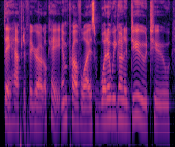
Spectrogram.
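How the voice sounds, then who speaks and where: An American woman who directs high school theater, answering casually in a podcast interview. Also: fairly even intonation, a little fast.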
